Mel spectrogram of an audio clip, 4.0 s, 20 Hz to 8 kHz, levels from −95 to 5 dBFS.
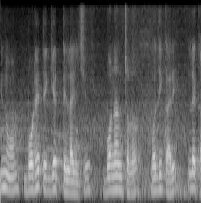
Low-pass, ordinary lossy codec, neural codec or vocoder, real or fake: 7.2 kHz; none; codec, 16 kHz, 0.9 kbps, LongCat-Audio-Codec; fake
